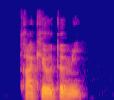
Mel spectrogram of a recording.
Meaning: tracheotomy
- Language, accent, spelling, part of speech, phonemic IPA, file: French, France, trachéotomie, noun, /tʁa.ke.ɔ.tɔ.mi/, LL-Q150 (fra)-trachéotomie.wav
